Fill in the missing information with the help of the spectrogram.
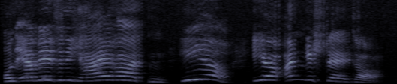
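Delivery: high, loud outraged complaint; indignant accusation. Acted. Mother denounces the young doctor to his boss, loud and outraged. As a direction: point at him and accuse.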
